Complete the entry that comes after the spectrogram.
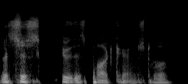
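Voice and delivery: talking horse voice. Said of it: "Now you sound like Wilbur, like Ed, uh, Mister Ed".

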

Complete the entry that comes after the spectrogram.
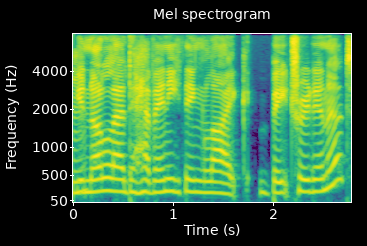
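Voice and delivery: usual speaking voice

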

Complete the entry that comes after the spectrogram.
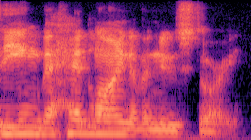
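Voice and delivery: ordinary delivery

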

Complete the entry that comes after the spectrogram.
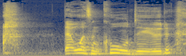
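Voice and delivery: ordinary delivery

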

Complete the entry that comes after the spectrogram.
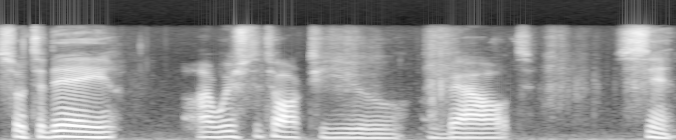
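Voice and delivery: very slow, drawn-out delivery in a low voice. Demonstrating a poor way to open a difficult sermon, very slow and low. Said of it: "what I just demonstrated, being somebody who speaks very slow, very low".

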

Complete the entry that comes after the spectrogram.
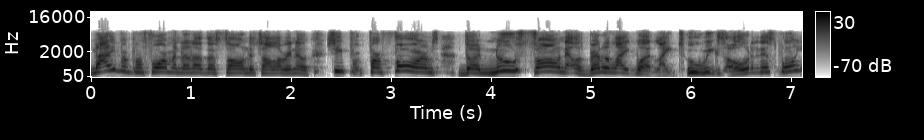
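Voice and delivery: high, worked-up, carried-away yelling. Recounting how a performer stole the whole show, yelling. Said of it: "I'm yelling".

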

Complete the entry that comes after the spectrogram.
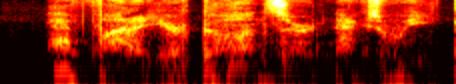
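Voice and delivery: whispering. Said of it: "we just whisper in his ear".

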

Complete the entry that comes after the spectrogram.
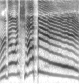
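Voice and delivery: very high, very loud, belted-out declaiming delivery. Asked to read the line like Oprah: Oprah voice. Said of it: "Say it like Oprah".

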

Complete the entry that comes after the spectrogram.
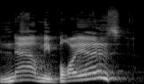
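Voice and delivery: very high voice slipping into Australian accent. Practicing accents with a friend, the line slips again: accidental Australian accent. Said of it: "It happened again".

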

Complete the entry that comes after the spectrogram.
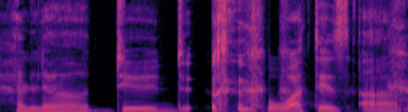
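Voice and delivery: slow, unhurried, put-on French-accented English. Acting out a casual greeting to a dude, in a French accent. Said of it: "but like with the French accent".

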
